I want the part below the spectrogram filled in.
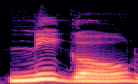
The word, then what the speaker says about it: Nigo: And Up Close and Polyamory, which was very interesting, with Nikki Nigo, rhymes with ego, and Chad Gutram.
